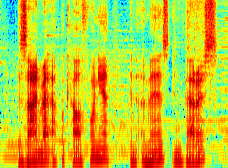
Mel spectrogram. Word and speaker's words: Hermès: by Apple California and Ames in Paris. We do not pronounce the H and the S is more like a Z, but a soft Z.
